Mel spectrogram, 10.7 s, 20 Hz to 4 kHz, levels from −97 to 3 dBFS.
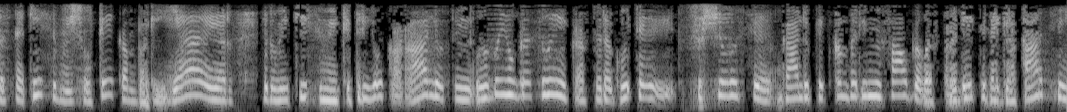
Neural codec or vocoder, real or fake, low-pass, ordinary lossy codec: codec, 24 kHz, 1 kbps, SNAC; fake; 3.6 kHz; AAC, 16 kbps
